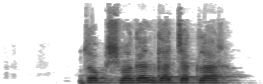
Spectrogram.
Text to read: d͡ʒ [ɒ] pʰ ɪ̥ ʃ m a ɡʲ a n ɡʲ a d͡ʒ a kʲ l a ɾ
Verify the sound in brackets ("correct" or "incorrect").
correct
